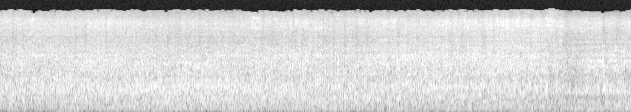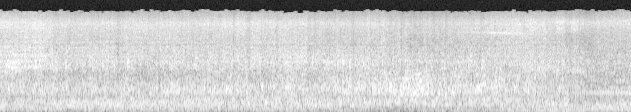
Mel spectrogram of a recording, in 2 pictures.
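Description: Passenger trains running past on the track: a steady noise of wheels on rails. It changes briefly about six seconds in, as one passing train gives way to another.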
